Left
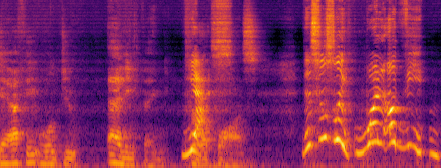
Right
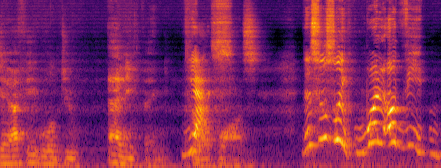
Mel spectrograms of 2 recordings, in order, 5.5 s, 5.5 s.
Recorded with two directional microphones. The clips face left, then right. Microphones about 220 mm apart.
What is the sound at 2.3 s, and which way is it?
A child's voice, 35° left (ahead or behind).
